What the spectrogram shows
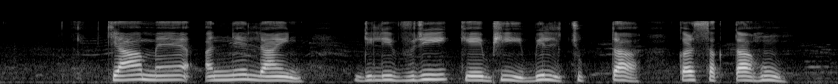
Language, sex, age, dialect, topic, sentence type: Hindi, female, 31-35, Marwari Dhudhari, banking, question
